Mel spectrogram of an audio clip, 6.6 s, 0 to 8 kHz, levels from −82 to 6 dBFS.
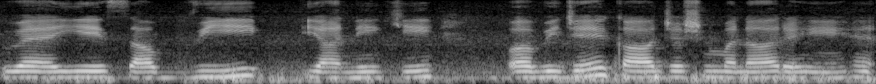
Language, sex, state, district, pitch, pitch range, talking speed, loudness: Hindi, female, Haryana, Charkhi Dadri, 165 Hz, 160-170 Hz, 110 wpm, -17 LUFS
